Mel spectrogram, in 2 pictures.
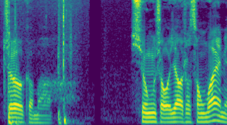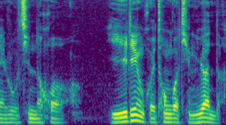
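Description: An actor playing a composed, courteous middle-aged lawyer in an audio mystery drama, speaking in a measured, thoughtful way. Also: male voice, sits low, a little mellow, no echo. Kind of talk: radio drama acting. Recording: prominent background music.

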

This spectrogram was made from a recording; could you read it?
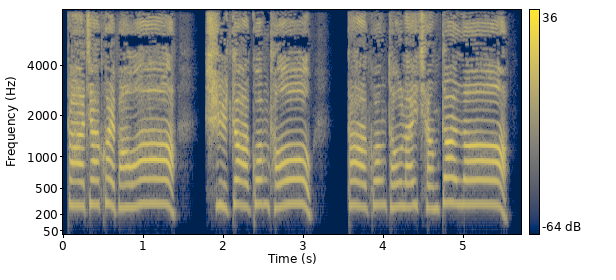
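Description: Guy doing a frantic chicken in a kids story, way up high, crying out. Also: level tone, slow pace, a bit bright, no echo, full character voice. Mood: panicked. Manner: urgent, crying out. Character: panicky villagers of a storybook chicken kingdom.

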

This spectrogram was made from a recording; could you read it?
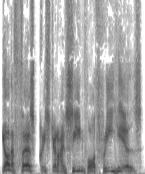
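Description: Excitable, high-pitched marooned old sailor. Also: male voice, vocal fry, slightly rough, full character voice. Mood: pitiful. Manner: strange-voiced, excitable, drawn-out emphatic phrases. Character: marooned half-crazy old sailor, ragged, eager, wheedling. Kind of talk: dramatised storybook reading.

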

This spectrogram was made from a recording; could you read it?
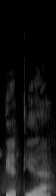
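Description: A woman voicing a small excitable toddler in an audio drama, speaking slow, halting, babyish phrases. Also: slight background noise, heavily acted. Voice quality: babyish, squeaky. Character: small excitable toddler who adores daddy. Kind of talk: Chinese audio drama acting.

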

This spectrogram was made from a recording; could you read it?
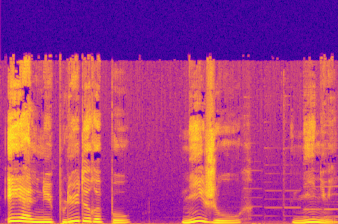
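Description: A woman from France giving a scripted French lesson, speaking with careful, deliberate enunciation as a teacher. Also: a little high, dark tone, no echo. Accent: French accent in Mandarin. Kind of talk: scripted language lesson with slow storybook reading.

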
